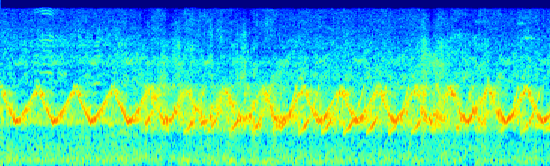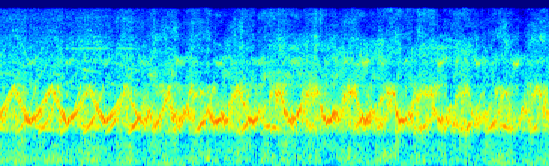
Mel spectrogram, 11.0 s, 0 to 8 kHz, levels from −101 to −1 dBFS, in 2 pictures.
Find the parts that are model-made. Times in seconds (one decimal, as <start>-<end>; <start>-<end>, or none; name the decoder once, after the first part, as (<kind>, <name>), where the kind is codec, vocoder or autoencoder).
1.4-2.8 (codec, HILCodec); 4.2-5.0; 6.9-11.0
